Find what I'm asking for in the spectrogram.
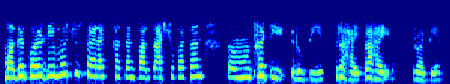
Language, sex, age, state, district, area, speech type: Kashmiri, female, 18-30, Jammu and Kashmir, Kupwara, rural, conversation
